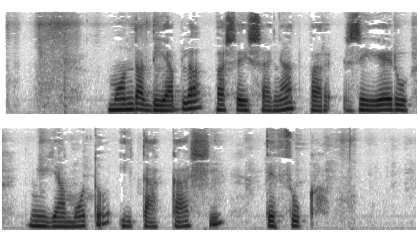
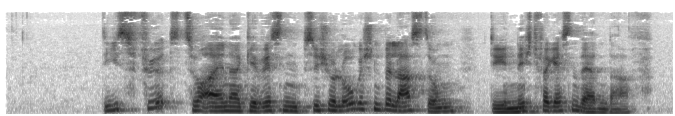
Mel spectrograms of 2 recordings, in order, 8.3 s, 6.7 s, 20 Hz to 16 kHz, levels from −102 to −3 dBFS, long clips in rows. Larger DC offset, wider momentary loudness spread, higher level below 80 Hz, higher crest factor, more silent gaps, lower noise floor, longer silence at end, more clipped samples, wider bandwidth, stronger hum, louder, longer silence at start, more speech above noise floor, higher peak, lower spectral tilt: neither; first, 18 LU vs 9 LU; about the same, -52 dBFS vs -50 dBFS; about the same, 18 dB vs 16 dB; neither; second, -59 dBFS vs -64 dBFS; first, 0.65 s vs 0.25 s; neither; about the same, 11.5 kHz vs 11.5 kHz; neither; first, -18 LUFS vs -21 LUFS; second, 0.35 s vs 1 s; about the same, 42 dB vs 44 dB; first, 0 dBFS vs -6 dBFS; about the same, -4.5 dB/octave vs -4.5 dB/octave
